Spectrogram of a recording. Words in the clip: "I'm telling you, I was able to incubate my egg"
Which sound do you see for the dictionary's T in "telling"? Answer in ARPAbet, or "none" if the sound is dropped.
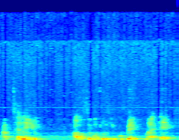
T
